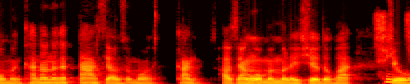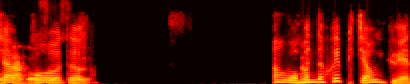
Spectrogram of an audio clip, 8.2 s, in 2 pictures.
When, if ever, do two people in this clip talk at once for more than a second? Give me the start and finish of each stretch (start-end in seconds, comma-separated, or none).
3.7-5.0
